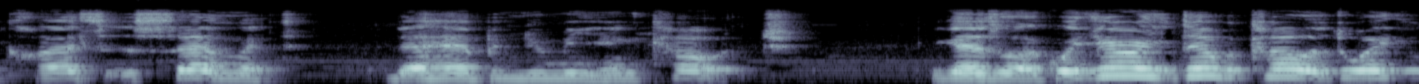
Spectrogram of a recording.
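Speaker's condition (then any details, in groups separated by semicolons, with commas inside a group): Cerebral palsy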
